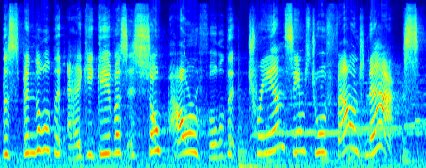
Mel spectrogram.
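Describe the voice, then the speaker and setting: A bubbly little girl from an anime-style game. Her voice is extremely high and very animated, yet unhurried, with childlike eagerness, over clear background music. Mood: earnest. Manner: excitable, third-person childlike talk. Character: bubbly childlike little girl who speaks of herself by name.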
